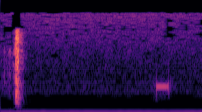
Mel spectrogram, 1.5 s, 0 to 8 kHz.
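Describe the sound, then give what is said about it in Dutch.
A brief, single mid-pitched beep sounds over steady, thin radio static on an amateur radio net, the Hunebed Ronde, on the 70 centimetre band, shortly after a sharp click at the start; no one speaks. “Ja, ik hoor piep.”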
